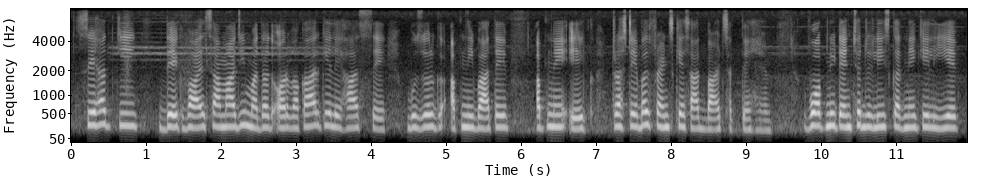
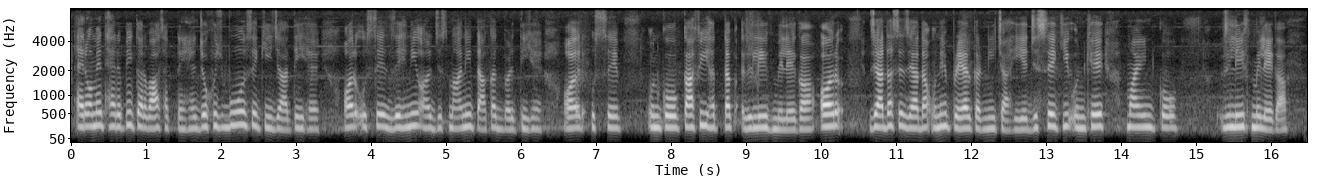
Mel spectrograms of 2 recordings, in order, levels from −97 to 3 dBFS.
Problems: none marked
